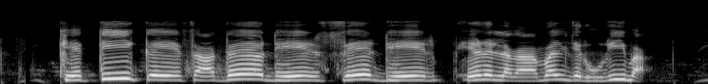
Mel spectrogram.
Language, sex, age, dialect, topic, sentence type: Bhojpuri, male, 18-24, Northern, agriculture, statement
